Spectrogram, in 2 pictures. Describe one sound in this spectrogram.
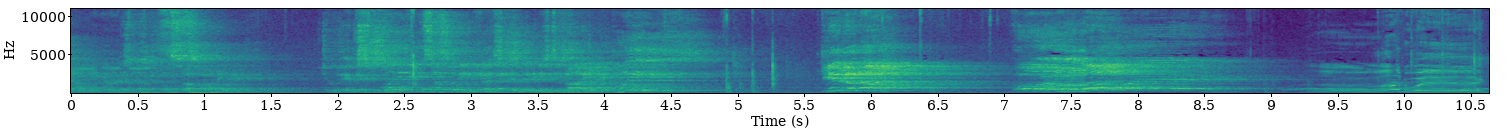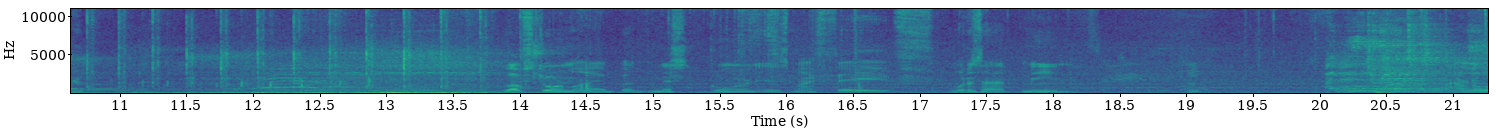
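A man announces loudly over loudspeakers in a large echoing hall.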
